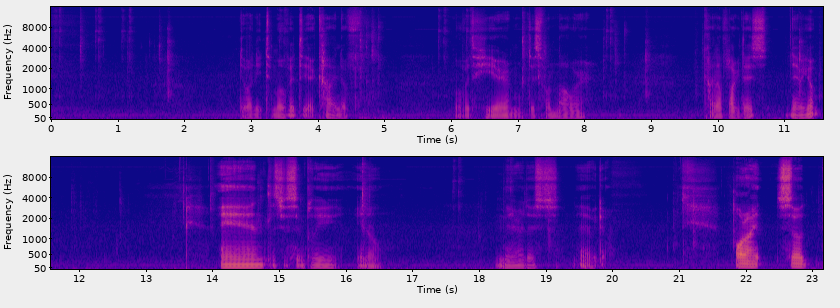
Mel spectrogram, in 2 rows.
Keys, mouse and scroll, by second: 0.0 click, 1.7-2.9 middle drag, 3.4 click, 4.6 g, 7.0 g, 8.5 Tab, 8.9-9.6 middle drag, 10.6 /, 11.2 middle drag, 14.6 alt+x, 17.6 click, 18.4 click, 19.0-20.9 middle drag, 21.2 shift+middle click, 21.8 middle click.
